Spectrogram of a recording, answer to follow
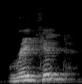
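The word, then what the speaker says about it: Rekhyt: How do you pronounce his other name? Reckitt, Reckitt. The E is an A, sound like cafe.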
